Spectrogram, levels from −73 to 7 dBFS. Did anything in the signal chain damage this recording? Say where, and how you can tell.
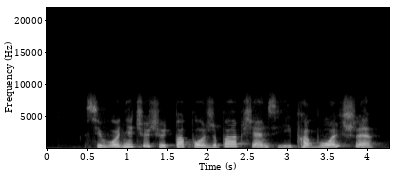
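No damage anywhere in chain.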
